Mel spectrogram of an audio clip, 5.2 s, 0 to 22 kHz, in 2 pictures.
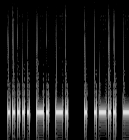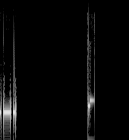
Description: Morse code, heard as a keyed tone, about 25 wpm, 700 Hz. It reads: 5NN ELG
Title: Ontario QSO Party Exchange 25wpm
